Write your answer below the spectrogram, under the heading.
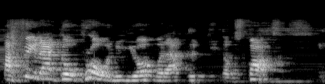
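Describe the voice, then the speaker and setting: Echoey, distant stage recording of a man playing an older American barber with a very high, bright voice. He is a folksy, boastful old boxer who teases and repeats himself for emphasis in a stage play. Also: lively intonation, brisk. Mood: reminiscing. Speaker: stage actor. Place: indoor theatre stage, picked up from afar.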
